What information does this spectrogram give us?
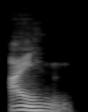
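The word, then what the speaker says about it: Ayin: another one that stops this letter is silent it's as a silent letter so we have two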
